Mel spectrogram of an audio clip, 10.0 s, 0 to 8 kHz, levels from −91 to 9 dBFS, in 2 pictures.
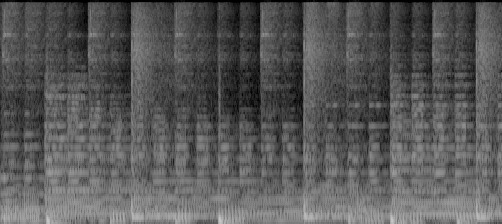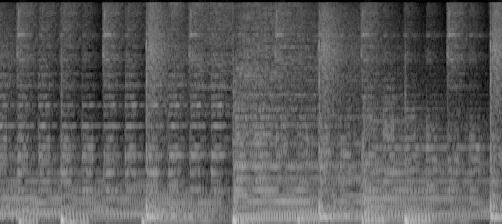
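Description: From start to finish the sound is slowed and lowered together, running at about two-thirds speed and sitting roughly seven semitones flat. This is a wrong sample rate fault: the samples were played back without conversion, which fits 24 kHz material played at 16 kHz.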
